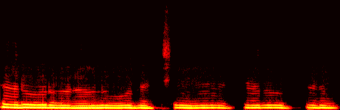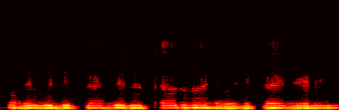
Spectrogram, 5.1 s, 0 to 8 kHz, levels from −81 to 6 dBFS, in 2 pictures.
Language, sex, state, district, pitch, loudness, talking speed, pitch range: Hindi, male, Jharkhand, Jamtara, 170 Hz, -15 LUFS, 45 wpm, 165-175 Hz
